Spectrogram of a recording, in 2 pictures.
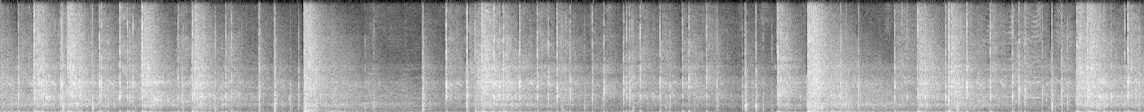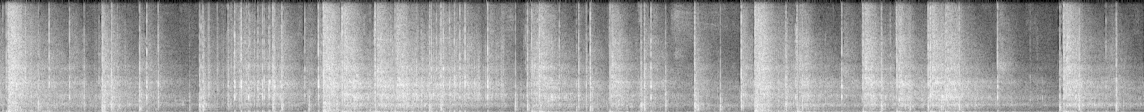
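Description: Aerial fireworks going off in a dense barrage: many bangs from bursting shells in quick succession over a continuous crackle, with no pause.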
